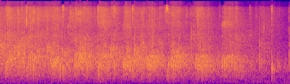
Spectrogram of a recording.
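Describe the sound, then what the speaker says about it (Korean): An audience at a lecture claps to welcome a cellist and a baritone to the stage, steady, loud, even applause that carries through the whole stretch and fades slightly at the end. "여러분 박수로 맞아주시기 바랍니다"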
